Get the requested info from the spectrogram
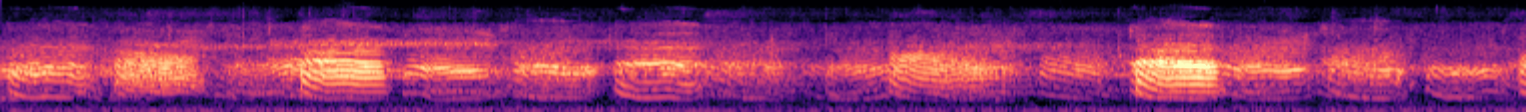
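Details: Thousands of spadefoot toads in a mating swarm filling a pond call together, a dense, unbroken chorus of overlapping wavering, bleating wails, each about half a second long, rising and falling in a steady throng.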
